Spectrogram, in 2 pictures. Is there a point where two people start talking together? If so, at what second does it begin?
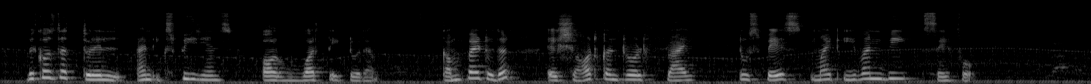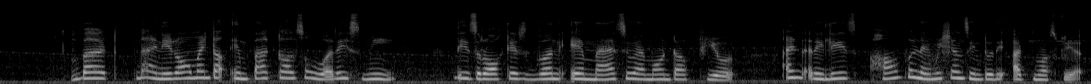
none

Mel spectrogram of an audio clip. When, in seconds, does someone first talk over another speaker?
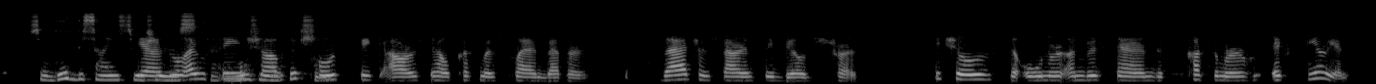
1.4 s

